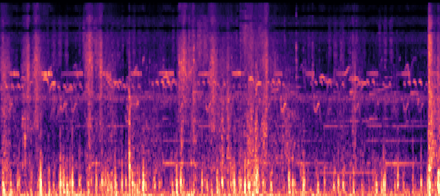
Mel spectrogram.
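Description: Horse hooves clip-clop in a steady trotting rhythm in Red Dead Redemption, close and even, with a brief whinny and faint game ambience underneath.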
